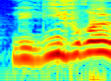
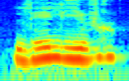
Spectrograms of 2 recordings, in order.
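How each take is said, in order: First: The final e is sounded as a strong vowel. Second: The final e is nearly silent. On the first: The speaker calls it wrong. "je ne dis pas le son E de manière forte" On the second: The speaker calls it right. "on peut considérer que le E est muet"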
